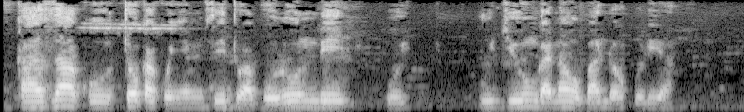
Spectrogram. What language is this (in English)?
Swahili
